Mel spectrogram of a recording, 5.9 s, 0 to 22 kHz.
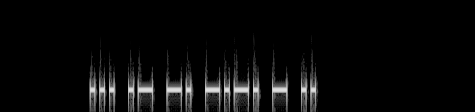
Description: Morse code, heard as a keyed tone, about 20 wpm, 700 Hz. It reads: SANCTI
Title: Build A Word - 2 Letters At A Time - 8-Letter Words - 20wpm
